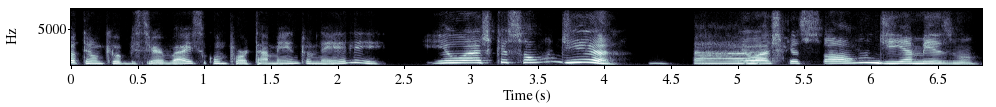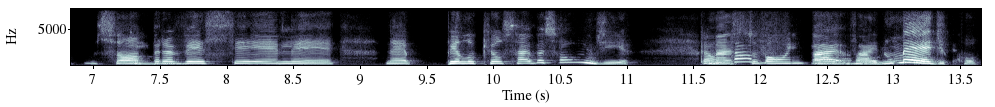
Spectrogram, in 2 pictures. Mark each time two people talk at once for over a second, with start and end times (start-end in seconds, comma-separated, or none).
11.6-13.0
